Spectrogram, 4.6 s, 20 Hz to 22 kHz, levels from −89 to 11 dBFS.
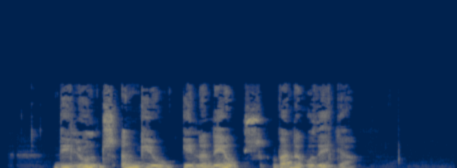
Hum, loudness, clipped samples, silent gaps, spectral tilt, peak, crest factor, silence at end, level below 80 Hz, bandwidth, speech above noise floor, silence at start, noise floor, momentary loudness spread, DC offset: none; -24 LUFS; under 0.1%; none; -4.5 dB/octave; -8 dBFS; 18 dB; 1.05 s; -72 dBFS; 11.5 kHz; 48 dB; 0.55 s; -72 dBFS; 7 LU; under 0.1%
